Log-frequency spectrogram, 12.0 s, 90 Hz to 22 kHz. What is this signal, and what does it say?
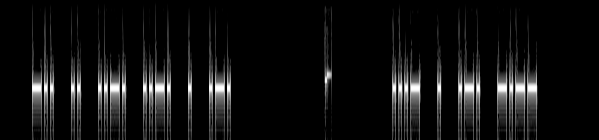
Morse code, heard as a keyed tone, about 20 wpm, spaced as for 14 wpm, 700 Hz. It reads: DIFFER VERY
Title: 2x Character Spacing - Top 200 Words - 20wpm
